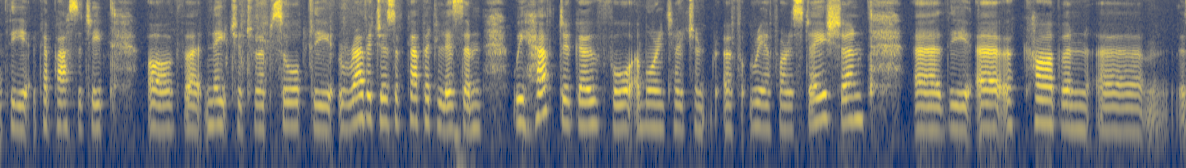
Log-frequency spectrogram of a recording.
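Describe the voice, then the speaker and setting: Woman in a committee debate, hesitant, low voice, flat delivery. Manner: hesitant, full of fillers. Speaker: committee member. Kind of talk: political statement in debate.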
